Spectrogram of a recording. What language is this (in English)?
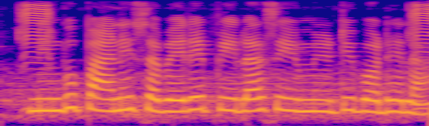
Bhojpuri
